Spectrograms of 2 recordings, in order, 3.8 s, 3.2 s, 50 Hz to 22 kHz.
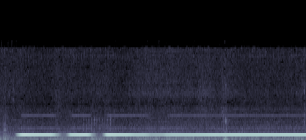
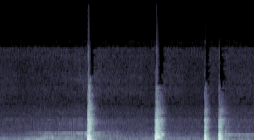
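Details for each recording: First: CB radio after replacing two noisy diodes causing static crash: steady pure test tone over quiet background, no crackle from 0.1 microvolt up to 100 millivolt input; receiver audio clean. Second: Telsat SSB 140 CB radio, a customer's working unit, probed at the IF transformer cans with a vintage tube signal tracer: sharp irregular static crashes over a quiet hiss, traced to faulty front-end diodes before the AM/sideband split.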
